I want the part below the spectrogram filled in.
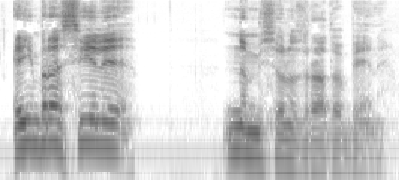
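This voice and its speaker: An older man from Italy recounts his missionary life in a fervent, lively way, with a gravelly edge to his voice. The sound is dry and close, with little room around him. His delivery is earnest and emotional, like a personal faith testimony. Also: mid-range voice, normal speed, no echo. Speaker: missionary and orphanage founder.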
